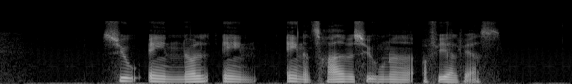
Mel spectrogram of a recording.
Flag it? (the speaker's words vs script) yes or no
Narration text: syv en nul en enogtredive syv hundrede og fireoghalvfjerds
no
